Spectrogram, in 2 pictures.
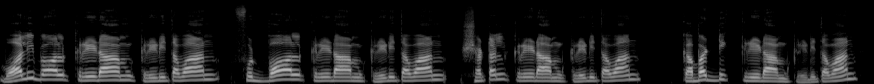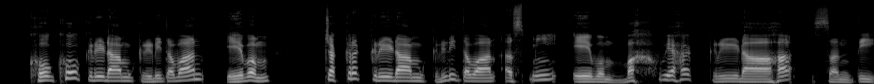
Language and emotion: Sanskrit, neutral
